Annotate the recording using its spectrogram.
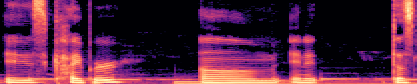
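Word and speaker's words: Kuiper: I was younger, but anyway, his name is Kyper.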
